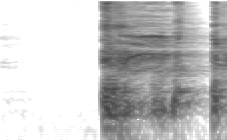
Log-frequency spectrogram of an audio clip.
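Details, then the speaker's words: Short, harsh cough then a second brief cough burst from an adult woman who says she recently developed a cough and sounds a little out of breath and hoarse. "Excuse me if I sound a little bit out of breath or horsey. I kind [clears throat] of developed a little bit of a cough, but I took something."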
